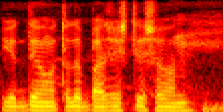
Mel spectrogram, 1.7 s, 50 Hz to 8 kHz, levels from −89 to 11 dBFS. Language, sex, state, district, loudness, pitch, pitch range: Chakma, male, Tripura, West Tripura, -16 LUFS, 105 Hz, 100-105 Hz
